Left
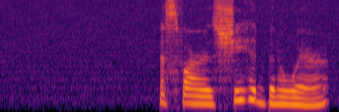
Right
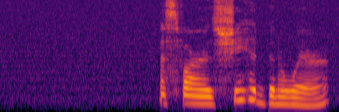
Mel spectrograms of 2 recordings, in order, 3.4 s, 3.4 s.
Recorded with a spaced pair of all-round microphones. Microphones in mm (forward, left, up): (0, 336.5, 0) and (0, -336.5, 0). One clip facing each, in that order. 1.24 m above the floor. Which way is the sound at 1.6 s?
45° left (ahead or behind).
